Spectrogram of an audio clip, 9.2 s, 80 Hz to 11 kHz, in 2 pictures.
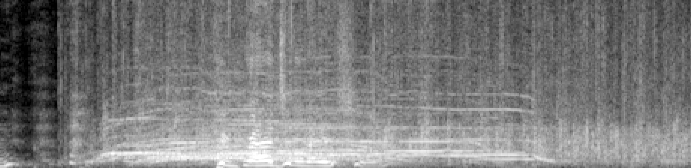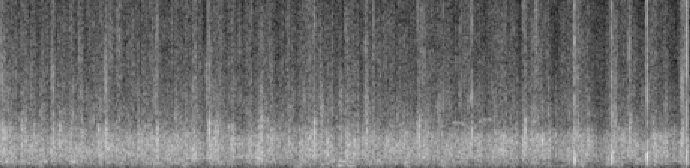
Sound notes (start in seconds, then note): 2.6 audience applauding; 2.6 audience cheering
